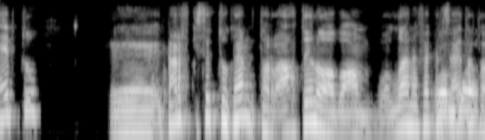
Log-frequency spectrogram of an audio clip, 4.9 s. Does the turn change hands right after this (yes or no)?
no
